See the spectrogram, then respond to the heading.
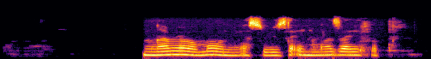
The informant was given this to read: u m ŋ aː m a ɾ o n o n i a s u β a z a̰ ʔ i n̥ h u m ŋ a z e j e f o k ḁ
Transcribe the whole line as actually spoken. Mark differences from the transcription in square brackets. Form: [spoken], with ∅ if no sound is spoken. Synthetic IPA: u m ŋ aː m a ɾ o [m] o n i a s u β [i] z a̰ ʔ i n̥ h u m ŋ a z [a] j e f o [t] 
